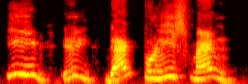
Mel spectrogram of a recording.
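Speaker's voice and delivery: high-pitched mock Indian accent scolding. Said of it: "No, that's Indian voice".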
